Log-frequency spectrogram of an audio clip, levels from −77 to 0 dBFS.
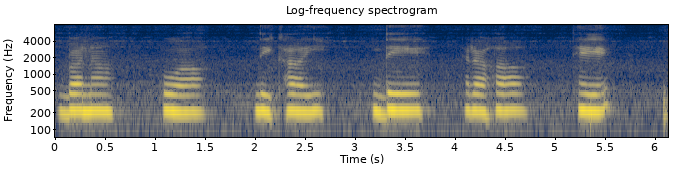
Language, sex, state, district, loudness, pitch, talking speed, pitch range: Hindi, female, Madhya Pradesh, Dhar, -14 LUFS, 220 Hz, 60 wpm, 215-225 Hz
